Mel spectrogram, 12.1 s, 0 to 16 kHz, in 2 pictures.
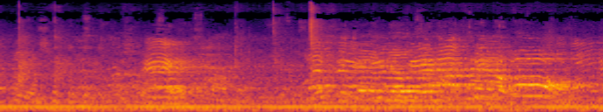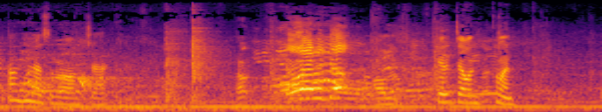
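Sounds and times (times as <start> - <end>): spectators talking: 0.0 - 12.0
steady low hum: 0.0 - 12.0.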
